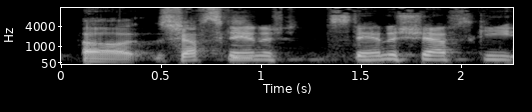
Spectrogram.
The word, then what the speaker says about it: Staniszewski: Bonus, that is the correct way to pronounce my name in Polish. Staniszewski is actually correct, man.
